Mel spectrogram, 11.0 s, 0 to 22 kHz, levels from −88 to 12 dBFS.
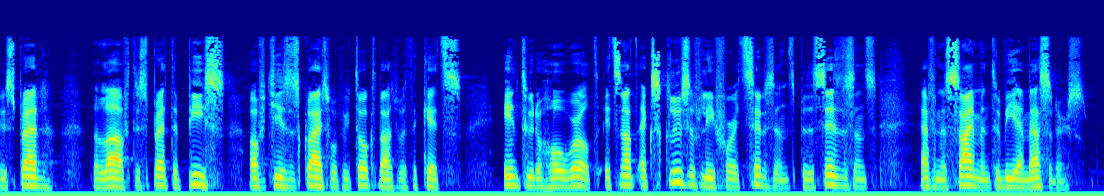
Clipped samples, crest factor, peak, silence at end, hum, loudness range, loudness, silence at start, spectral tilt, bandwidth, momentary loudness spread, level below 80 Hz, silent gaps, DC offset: under 0.1%; 24 dB; -6 dBFS; 0.25 s; none; 2 LU; -28 LUFS; 0 s; -4 dB/octave; 11.5 kHz; 12 LU; -72 dBFS; none; 0.5%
